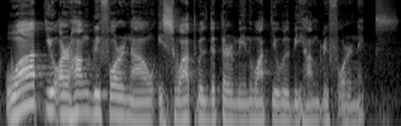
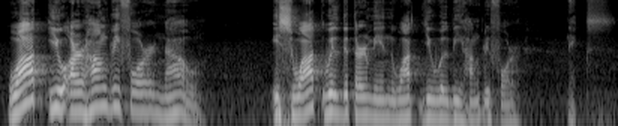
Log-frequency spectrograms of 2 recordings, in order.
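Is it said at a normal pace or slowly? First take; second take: normal; slowly. First: It is said at a normal pace. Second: It is said slowly.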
